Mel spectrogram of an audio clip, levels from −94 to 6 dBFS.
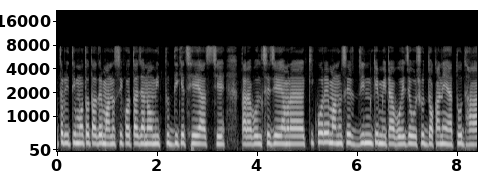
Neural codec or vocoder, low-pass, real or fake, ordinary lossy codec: none; none; real; none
